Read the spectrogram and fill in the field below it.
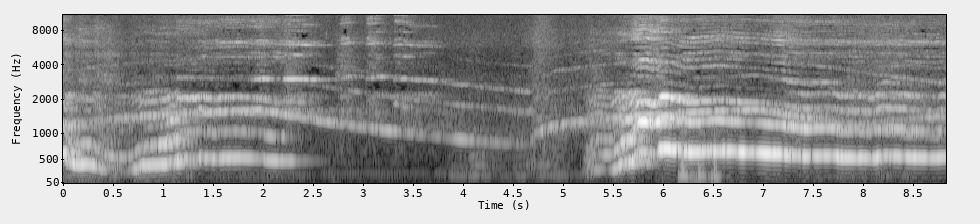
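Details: Howling pet dog Dio harmonizing with an ambulance siren. A dipping, wavering howl fills the first two seconds. After a lull dominated by the gliding siren, a long, steady, sustained howl rises from about five seconds to the end.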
